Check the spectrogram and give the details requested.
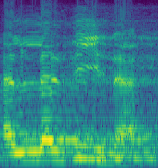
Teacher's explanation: dzal dari ujung lidah sama ujung gigi seri atas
